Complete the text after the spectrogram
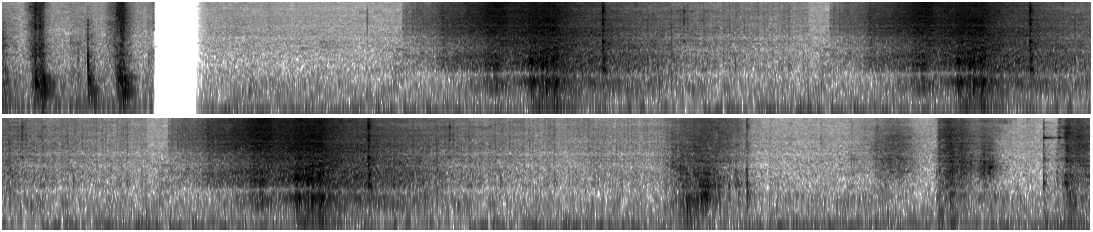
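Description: A fingertip pushes into a crust of slime with a crisp crunching.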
